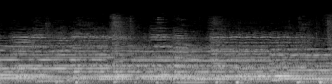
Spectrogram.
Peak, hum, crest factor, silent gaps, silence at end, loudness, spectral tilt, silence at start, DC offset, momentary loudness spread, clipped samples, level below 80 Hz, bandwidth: -6 dBFS; none; 12 dB; none; 0 s; -19 LUFS; -7 dB/octave; 0 s; 0.4%; 2 LU; under 0.1%; -40 dBFS; 10.5 kHz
